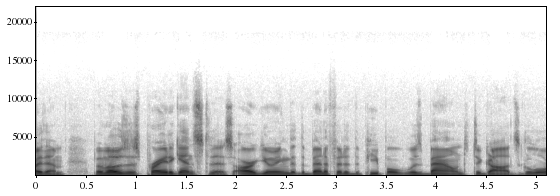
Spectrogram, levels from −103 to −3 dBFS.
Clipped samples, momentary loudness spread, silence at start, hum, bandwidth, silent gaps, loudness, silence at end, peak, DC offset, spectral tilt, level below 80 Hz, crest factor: under 0.1%; 10 LU; 0 s; none; 10.5 kHz; none; -28 LUFS; 0 s; -10 dBFS; under 0.1%; -6.5 dB/octave; -62 dBFS; 18 dB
